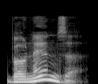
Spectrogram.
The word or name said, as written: bonanza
